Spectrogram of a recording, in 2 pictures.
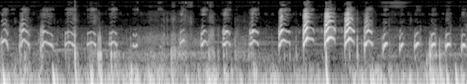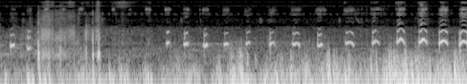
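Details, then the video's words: Puppy of golden colouring whimpers on and on: quick, high, curved cries, a louder, shriller burst around four seconds, then softer yelps continuing over low background rumble. "Sound Puppy Cry Fink Mild | Baby Dog Golden"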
